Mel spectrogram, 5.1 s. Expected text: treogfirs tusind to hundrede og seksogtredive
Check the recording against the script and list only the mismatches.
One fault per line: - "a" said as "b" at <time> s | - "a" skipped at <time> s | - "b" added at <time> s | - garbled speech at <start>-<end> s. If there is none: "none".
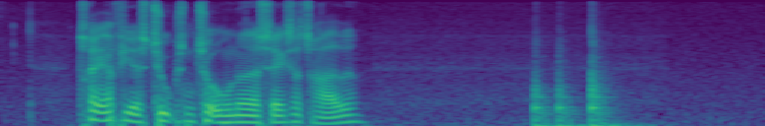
none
